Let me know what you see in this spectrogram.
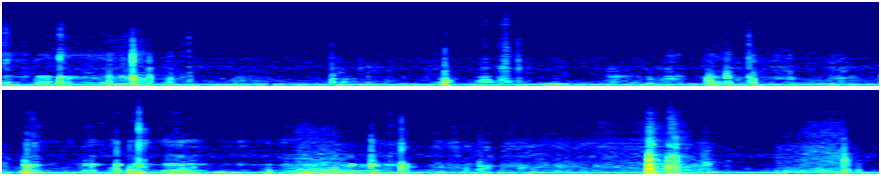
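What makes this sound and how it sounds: A clear, hollow plastic CD spindle case with a black base and discs visible inside is held and turned in the hands while fingertips tap and rub its plastic lid. Quiet, short, dry taps and soft scratchy rubbing come through over a steady low hum.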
